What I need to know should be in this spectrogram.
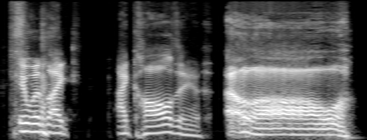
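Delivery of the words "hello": loud, drawn-out hello in a sick-sounding voice. Retelling a phone call to a sick co-host: imitating sick Harvey Fierstein voice. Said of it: "It sounded like Harvey Fierstein was sick".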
